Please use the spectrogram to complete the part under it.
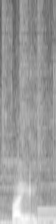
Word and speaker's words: Fage: There's many brands, but Faye is sort of the best one. Again, that's spelled F-A-G-E, Faye. You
